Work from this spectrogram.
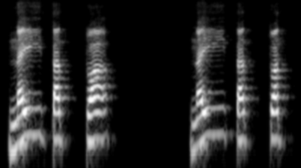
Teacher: जो आधा त है इस पर थोड़ा सा बल लगाना है।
